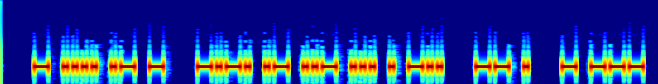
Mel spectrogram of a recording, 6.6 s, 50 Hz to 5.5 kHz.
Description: Morse code, heard as a keyed tone, about 25 wpm, 600 Hz. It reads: THAT CAUSED ME TO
